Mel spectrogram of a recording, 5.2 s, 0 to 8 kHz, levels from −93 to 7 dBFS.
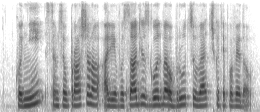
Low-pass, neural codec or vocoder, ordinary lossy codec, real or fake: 7.2 kHz; none; Opus, 32 kbps; real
